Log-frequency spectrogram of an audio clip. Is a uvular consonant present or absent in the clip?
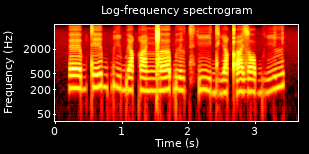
present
